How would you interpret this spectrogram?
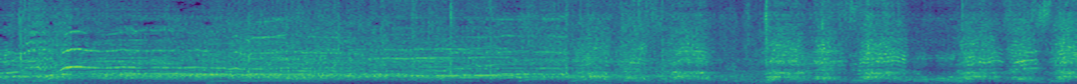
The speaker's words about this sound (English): Crowds on the steps of the Hall of Justice in Port of Spain, the capital city of Trinidad and Tobago, erupted in cheers on learning that the High Court had struck down the Caribbean nation's archaic anti-gay sodomy statutes.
